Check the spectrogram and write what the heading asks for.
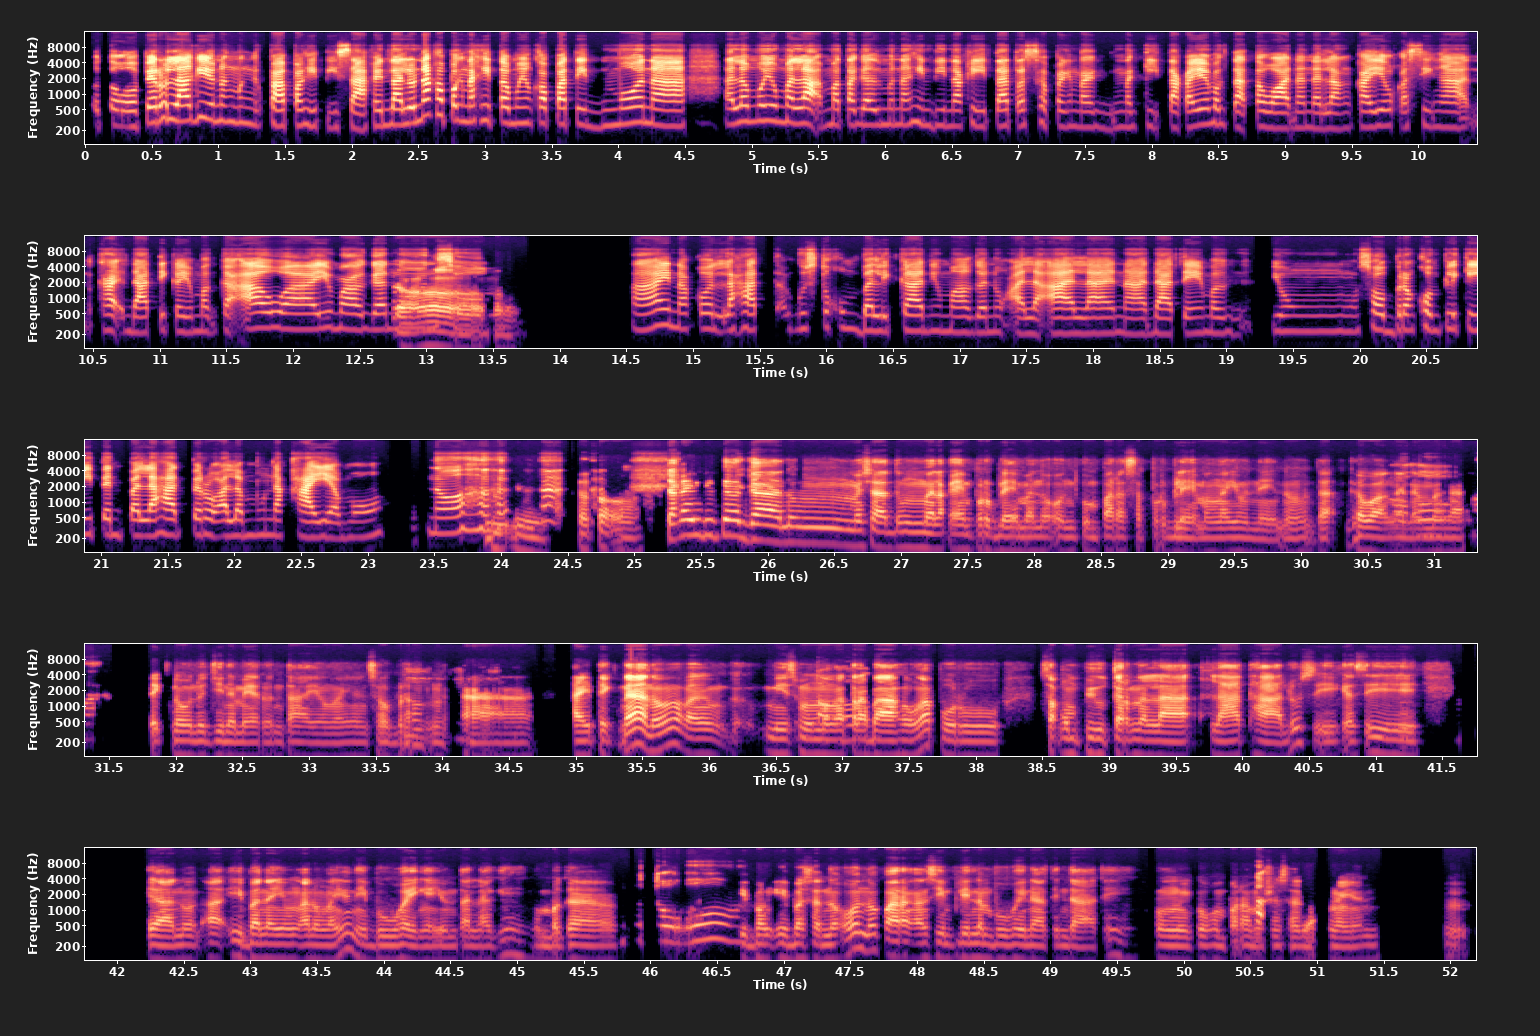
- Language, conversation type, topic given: Filipino, unstructured, Ano-ano ang mga alaala ng pamilya mo na palaging nagpapangiti sa iyo?
- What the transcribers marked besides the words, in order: in English: "complicated"; laughing while speaking: "'no?"; laugh; other background noise; unintelligible speech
